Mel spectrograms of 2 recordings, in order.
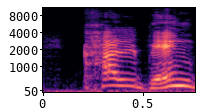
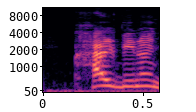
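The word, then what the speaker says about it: Calvin: 프랑스 사람이기 때문에 프랑스 식으로 발음하면은 칼뱅을 그랍니다. 칼뱅. 칼빈은 영어식 발음이에요.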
